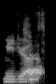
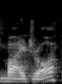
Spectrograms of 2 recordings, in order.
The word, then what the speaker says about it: Meidroth: Yeah, I thought it was Meadroff too. It's Chase Meidroff.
